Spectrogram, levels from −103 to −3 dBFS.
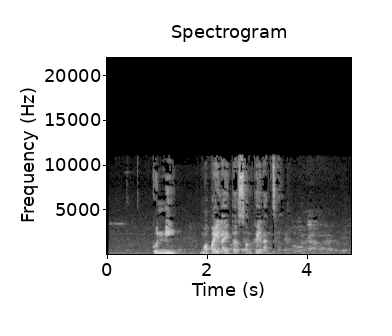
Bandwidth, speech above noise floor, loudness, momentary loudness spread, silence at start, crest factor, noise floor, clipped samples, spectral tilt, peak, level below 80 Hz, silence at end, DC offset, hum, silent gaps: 11.5 kHz; 32 dB; -22 LUFS; 24 LU; 0.9 s; 20 dB; -54 dBFS; under 0.1%; -4 dB/octave; -4 dBFS; -56 dBFS; 0.15 s; under 0.1%; none; none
